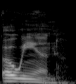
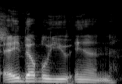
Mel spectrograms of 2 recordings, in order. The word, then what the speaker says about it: on: But I was AWN. Jenna was making fun, and then Ed. Well, Ed, my dear brother Ed here, he just said you're wrong. It's on. On.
